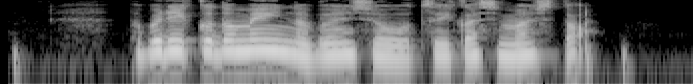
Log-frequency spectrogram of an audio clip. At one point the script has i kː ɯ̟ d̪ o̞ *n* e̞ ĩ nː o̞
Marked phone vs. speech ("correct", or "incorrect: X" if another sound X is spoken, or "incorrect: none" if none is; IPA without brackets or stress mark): incorrect: m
